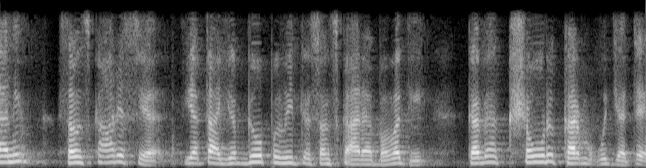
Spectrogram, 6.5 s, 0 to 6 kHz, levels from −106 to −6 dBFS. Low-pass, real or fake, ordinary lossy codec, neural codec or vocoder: 5.4 kHz; fake; none; codec, 16 kHz, 1.1 kbps, Voila-Tokenizer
